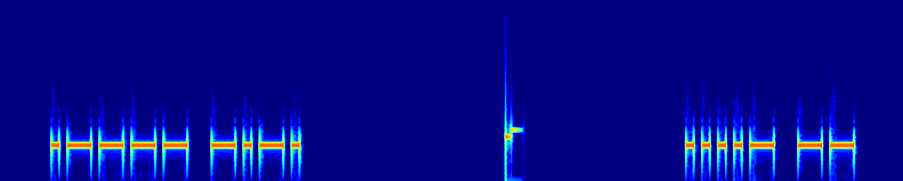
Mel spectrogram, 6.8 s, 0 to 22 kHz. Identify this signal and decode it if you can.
Morse code, heard as a keyed tone, about 20 wpm, 700 Hz. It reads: 1 C 4 M
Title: Single-Letter Single-Number 20wpm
